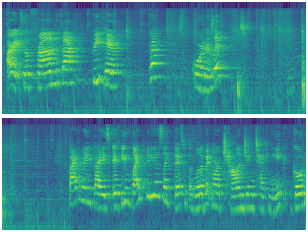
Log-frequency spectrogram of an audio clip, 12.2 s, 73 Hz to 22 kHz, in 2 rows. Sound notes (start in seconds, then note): 5.9 thuds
